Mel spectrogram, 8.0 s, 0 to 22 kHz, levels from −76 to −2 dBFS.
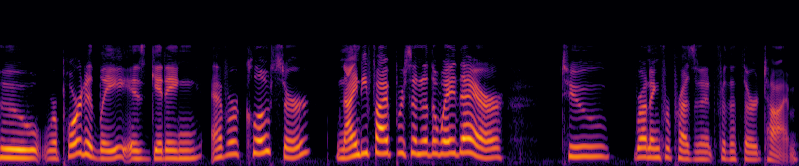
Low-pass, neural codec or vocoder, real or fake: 7.2 kHz; none; real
